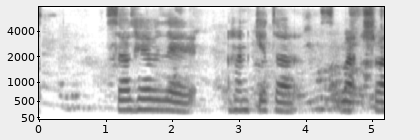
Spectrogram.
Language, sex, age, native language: Icelandic, female, 9, Icelandic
